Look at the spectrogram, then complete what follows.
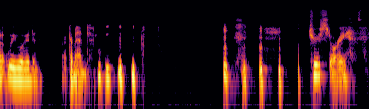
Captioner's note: board member laughs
